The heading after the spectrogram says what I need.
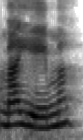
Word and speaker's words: מים: not mayim.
